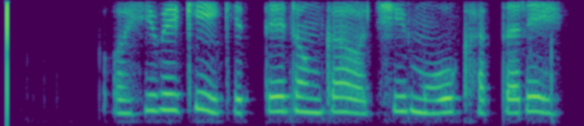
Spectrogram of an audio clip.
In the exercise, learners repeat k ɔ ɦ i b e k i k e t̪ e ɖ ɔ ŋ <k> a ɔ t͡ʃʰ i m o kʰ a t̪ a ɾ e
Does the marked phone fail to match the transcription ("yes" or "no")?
no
